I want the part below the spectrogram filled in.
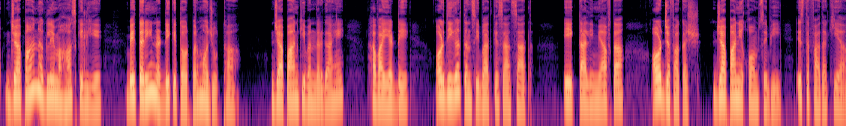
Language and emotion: Urdu, neutral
